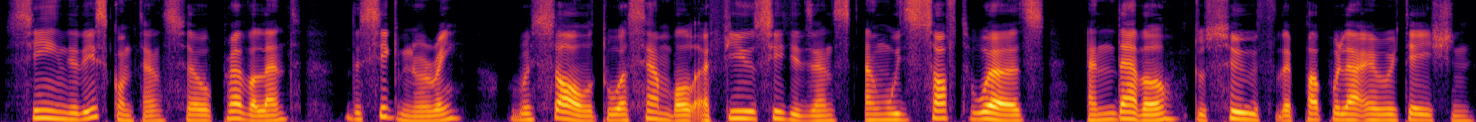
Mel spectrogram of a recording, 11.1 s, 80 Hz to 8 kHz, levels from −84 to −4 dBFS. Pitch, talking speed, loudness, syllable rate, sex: 145 Hz, 125 wpm, -20 LUFS, 4.4 syllables/s, male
